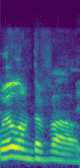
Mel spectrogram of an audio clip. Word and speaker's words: Willem Dafoe: Willem Dafoe was spotted on the Spider-Man 3 set. – Willem Dafoe. – Yeah, I know. Right when I said William, I'm like, oh, no.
